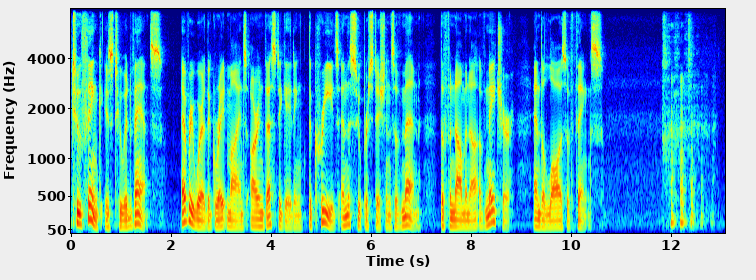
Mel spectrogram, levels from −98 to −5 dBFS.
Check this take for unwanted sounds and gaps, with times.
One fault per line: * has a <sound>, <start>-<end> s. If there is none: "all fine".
* has a laugh, 11.8-12.9 s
